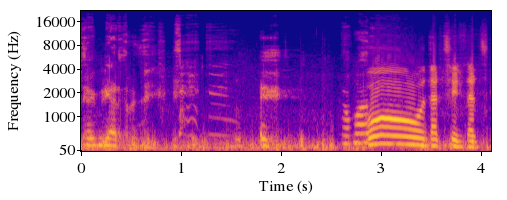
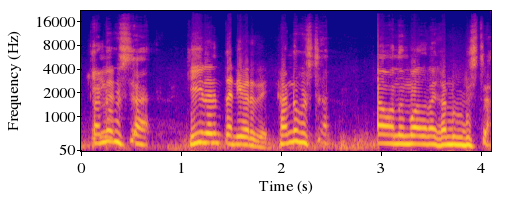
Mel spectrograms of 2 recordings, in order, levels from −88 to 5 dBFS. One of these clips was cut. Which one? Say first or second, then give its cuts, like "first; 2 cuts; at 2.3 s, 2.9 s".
second; 1 cut; at 3.0 s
